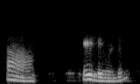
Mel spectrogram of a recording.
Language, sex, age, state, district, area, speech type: Kannada, female, 45-60, Karnataka, Hassan, urban, conversation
